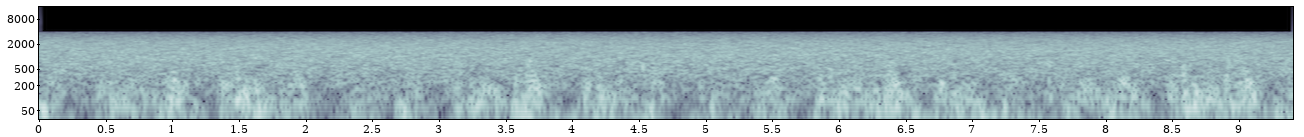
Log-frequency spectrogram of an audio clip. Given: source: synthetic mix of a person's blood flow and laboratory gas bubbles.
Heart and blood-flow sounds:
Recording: Doppler ultrasound of blood flow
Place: precordium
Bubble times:
4.48-4.56 s: bubbles
From the record:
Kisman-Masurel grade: 112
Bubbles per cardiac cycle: 1 to 2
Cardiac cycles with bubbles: 1 to 10%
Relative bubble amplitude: moderate (0.250 to 0.450)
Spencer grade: 1 (occasional bubble signal discernible with the cardiac motion signal, with majority of cardiac periods free of bubbles)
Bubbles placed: anywhere in the cardiac cycle

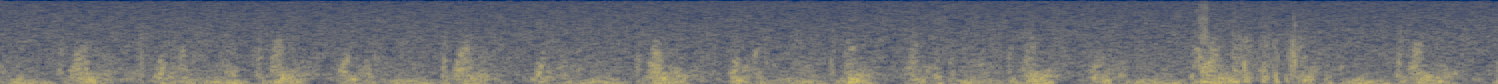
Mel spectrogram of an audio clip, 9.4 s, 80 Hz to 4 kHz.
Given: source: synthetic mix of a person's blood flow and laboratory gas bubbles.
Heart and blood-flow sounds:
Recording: Doppler ultrasound of blood flow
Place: precordium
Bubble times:
7.42-8.14 s: bubbles
From the record:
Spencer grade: 1 (occasional bubble signal discernible with the cardiac motion signal, with majority of cardiac periods free of bubbles)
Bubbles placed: anywhere in the cardiac cycle

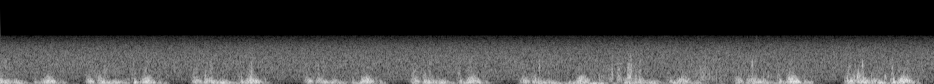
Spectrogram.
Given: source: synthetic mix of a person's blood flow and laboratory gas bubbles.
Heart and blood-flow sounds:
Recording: Doppler ultrasound of blood flow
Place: precordium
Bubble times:
9.21-9.25 s: bubbles
From the record:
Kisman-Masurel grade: 111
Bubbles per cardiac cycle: 1 to 2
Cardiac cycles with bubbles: 1 to 10%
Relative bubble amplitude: barely perceptible (0.100 to 0.250)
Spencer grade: 1 (occasional bubble signal discernible with the cardiac motion signal, with majority of cardiac periods free of bubbles)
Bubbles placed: only in the low amplitude regions of the cardiac cycle

